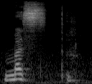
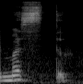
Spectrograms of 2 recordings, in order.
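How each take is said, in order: First: मस्त with the half स sounded clearly. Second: मस्त repeated, the half स held distinctly; clear half s. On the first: Teacher models मस्त for pupils, sounding the half स. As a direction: say मस्त slowly, letting the स be heard. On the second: Teacher repeats मस्त for pupils, stressing the half स. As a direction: model मस्त again with a clear स. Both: Shown as a demonstration. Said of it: "इसमें अध स की sound आ रही".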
